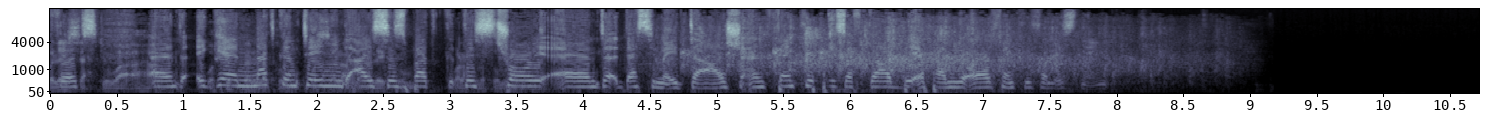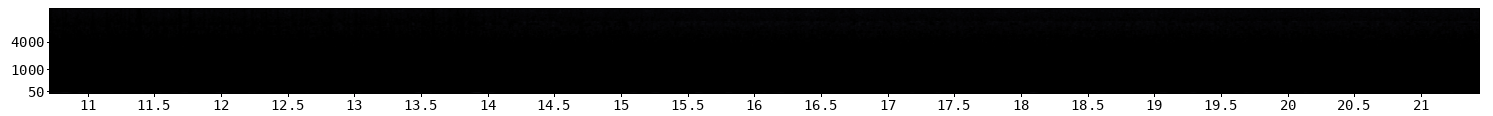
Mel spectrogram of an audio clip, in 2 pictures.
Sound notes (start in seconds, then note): 8.3 applause; 9.7 silence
